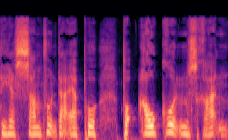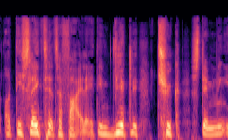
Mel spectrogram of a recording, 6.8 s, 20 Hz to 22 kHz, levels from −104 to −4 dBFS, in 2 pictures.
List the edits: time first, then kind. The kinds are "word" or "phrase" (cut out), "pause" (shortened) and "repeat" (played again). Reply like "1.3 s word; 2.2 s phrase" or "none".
3.6 s word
